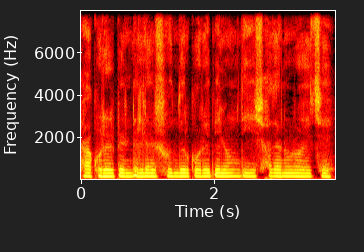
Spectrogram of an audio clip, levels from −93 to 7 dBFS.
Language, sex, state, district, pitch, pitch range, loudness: Bengali, male, Tripura, West Tripura, 155 Hz, 150-155 Hz, -14 LUFS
